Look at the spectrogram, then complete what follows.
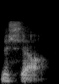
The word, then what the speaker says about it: Mischel: test by Walter Mischel I know it's spelled funny but it's Michelle it's less and and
